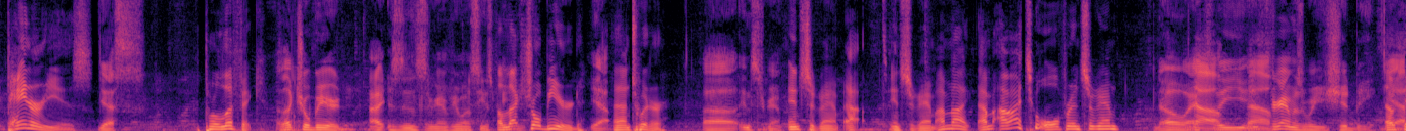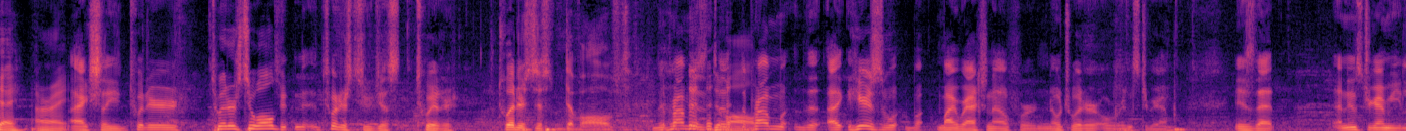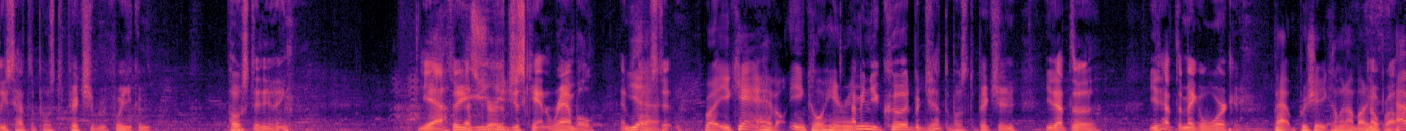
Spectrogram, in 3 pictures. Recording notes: Counter Charge continues our on-site Adepticon coverage.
